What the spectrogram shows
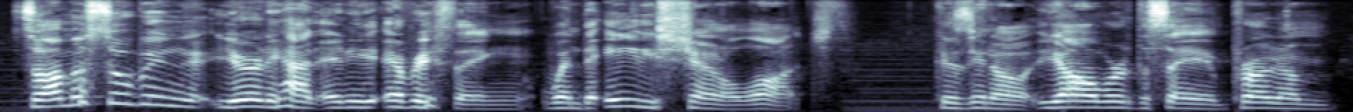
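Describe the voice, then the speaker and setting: A nineteen-year-old man co-hosting a casual interview, eager and excitable. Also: a little high, moderate pace, dry recording, soft background music. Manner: excitable, eager, laughs often. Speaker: co-host.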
